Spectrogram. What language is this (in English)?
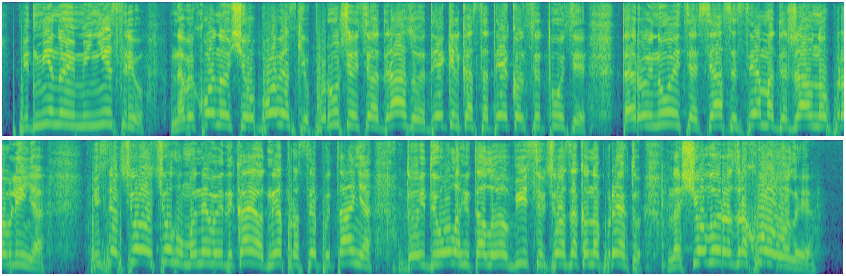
Ukrainian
